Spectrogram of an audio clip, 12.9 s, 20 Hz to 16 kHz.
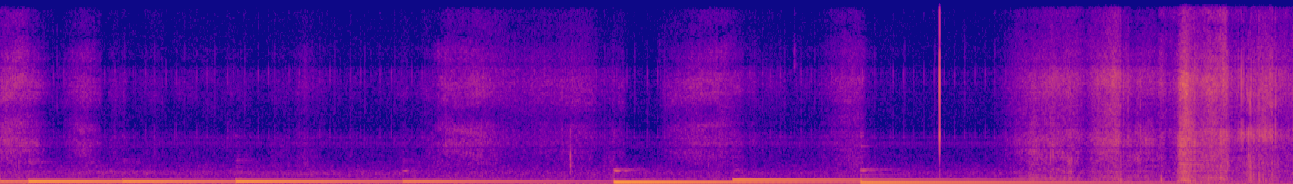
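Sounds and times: steel tongue drum ringing notes: 0:00.0 - 0:12.5.

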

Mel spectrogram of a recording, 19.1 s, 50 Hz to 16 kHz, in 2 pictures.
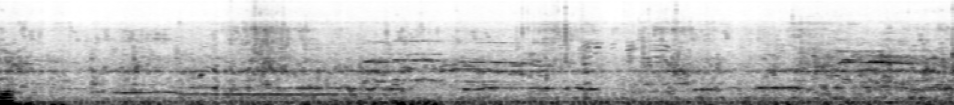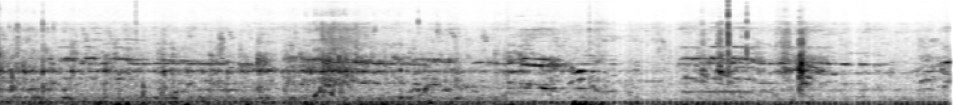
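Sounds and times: rooster crowing: 0:03.6 - 0:05.7, 0:16.4 - 0:19.0.

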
